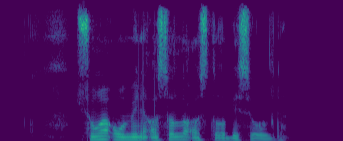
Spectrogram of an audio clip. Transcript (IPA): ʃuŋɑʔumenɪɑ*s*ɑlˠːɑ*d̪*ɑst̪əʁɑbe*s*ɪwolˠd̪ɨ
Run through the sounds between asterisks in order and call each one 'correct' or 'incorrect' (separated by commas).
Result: correct, incorrect, correct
